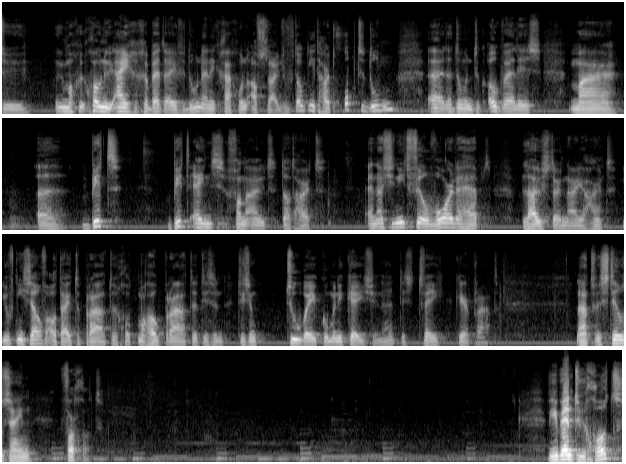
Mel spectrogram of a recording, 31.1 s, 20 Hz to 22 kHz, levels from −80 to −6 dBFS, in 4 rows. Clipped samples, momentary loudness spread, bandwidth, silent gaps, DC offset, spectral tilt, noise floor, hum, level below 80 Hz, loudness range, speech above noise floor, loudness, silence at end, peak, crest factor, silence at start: under 0.1%; 20 LU; 15 kHz; none; under 0.1%; -5.5 dB/octave; -51 dBFS; none; -60 dBFS; 20 LU; 28 dB; -23 LUFS; 0 s; 0 dBFS; 24 dB; 0 s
